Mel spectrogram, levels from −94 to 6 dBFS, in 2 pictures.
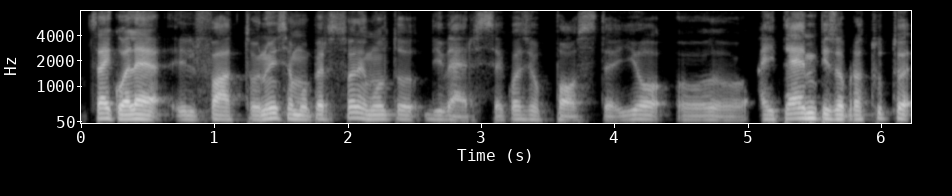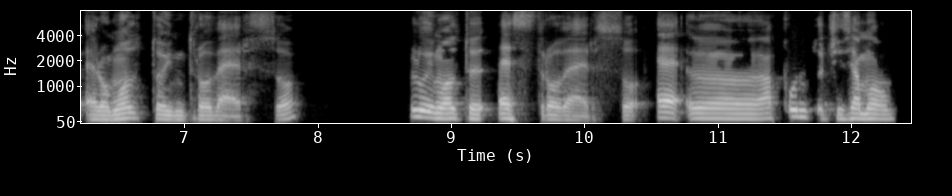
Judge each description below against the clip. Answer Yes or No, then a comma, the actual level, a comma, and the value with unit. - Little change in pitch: No, average, 3.4 semitones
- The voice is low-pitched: Yes, low, 120 Hz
